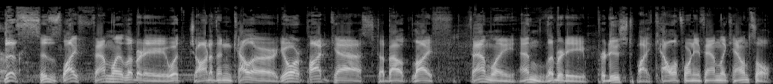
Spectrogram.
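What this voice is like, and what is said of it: Deep radio announcer voice. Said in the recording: “My best Skip Essek impersonation. ... radio deep voice”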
